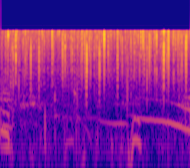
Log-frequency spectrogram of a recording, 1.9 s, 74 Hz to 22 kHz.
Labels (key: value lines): label: biophony, cascading saw
recorder: SoundTrap 600 or HydroMoth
